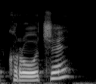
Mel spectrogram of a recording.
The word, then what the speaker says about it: croce: Same for the word croce, where the next letter is a consonant, and so the C gets a hard sound.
